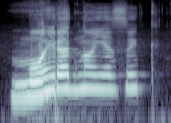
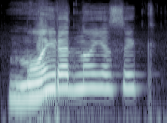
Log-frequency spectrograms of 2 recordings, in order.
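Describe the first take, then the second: Both takes have the same delivery.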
